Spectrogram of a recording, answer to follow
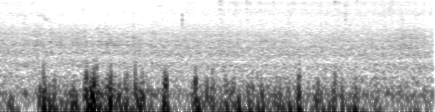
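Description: Wind buffeting the phone's microphone in uneven low gusts, loudest about a second in.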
